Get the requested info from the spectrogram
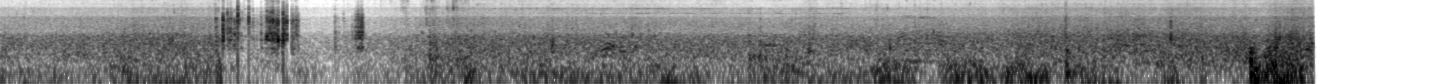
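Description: Shallow river riffle rushing and splashing around a fishing kayak as it runs downstream, a steady rush of water. There are a few sharp knocks about two seconds in, and the sound cuts off suddenly near the end.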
